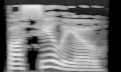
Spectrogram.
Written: basilio

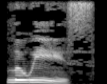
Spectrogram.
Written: louise

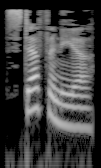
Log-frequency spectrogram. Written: steffania

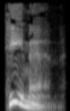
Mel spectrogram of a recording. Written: he-man

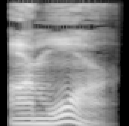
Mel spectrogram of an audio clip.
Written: armoire

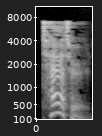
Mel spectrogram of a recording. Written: tattered

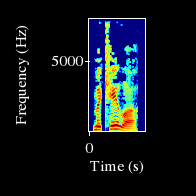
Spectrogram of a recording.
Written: micaela

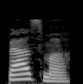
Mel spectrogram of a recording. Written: basma

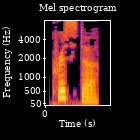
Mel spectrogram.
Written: christa

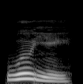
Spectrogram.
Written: wuyi

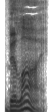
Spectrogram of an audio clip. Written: belie

